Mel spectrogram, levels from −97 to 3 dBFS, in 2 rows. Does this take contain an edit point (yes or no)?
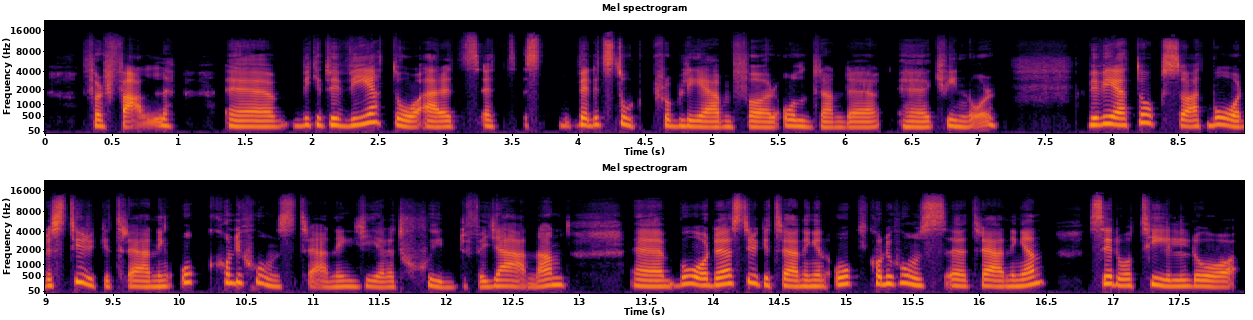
no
